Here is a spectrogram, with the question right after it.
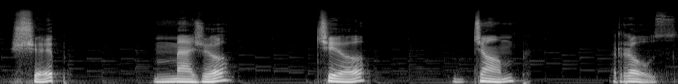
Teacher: एयर टंग और post alveolar रिज के दरमियान से फ्रिक्शन से निकलती है।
